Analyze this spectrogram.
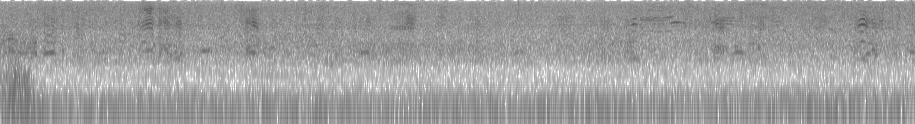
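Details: Snow geese on the Richelieu River, a flock giving scattered, fairly faint nasal honks with rising-falling inflections throughout, set against a constant heavy low rumble.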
